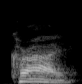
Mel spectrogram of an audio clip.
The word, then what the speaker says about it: cry: Llorar se pronuncia de esta manera. Vamos a pronunciar lo que sería la I inglesa, ¿no? Que va a ser E, E. Luego vamos a pronunciar lo que sería la A normal. I, I, I. Después la R, una R inglesa también, R, Rai, Rai. Y por último, la K de kilo. Cry, cry, cry.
